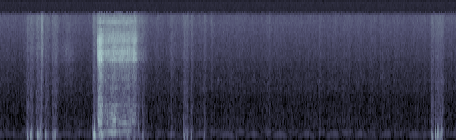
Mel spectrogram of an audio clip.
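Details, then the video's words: Snoring Cavalier King Charles Spaniel in a small room: several short low snorts, then one longer raspy, breathy snore near the middle, a couple more brief puffs, and a final snort after a quiet stretch. "Cavalier King Charles Snoring"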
